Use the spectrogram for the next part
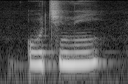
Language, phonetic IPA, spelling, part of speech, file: Czech, [ˈuːt͡ʃɪniː], účinný, adjective, Cs-účinný.ogg
- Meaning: efficient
